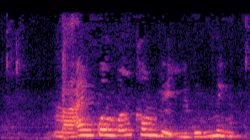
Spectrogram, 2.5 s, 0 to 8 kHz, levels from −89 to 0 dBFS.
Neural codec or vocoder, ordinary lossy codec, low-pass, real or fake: none; MP3, 64 kbps; 7.2 kHz; real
